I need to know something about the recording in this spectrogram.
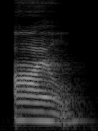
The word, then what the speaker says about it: I'll: Okay, so I'll, the pronunciation you need is the diphthong I, which is pronounced the same as your I. And then you have an L sound, but a dark L sound at the back of the throat at the end.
